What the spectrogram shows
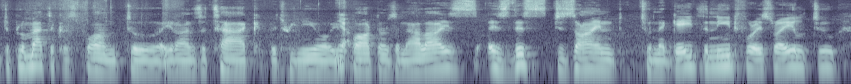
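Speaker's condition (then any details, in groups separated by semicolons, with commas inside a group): No condition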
